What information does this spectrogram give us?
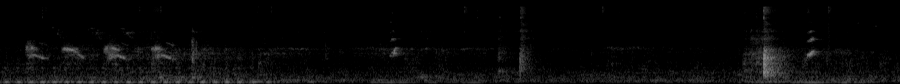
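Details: Cockatiel singing: a quick run of short, chirpy rising notes in the first two seconds, then scattered single chirps and sharp clicks over a steady low hum.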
